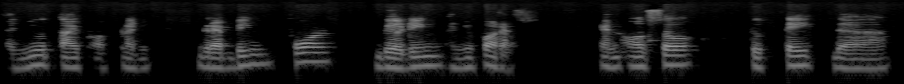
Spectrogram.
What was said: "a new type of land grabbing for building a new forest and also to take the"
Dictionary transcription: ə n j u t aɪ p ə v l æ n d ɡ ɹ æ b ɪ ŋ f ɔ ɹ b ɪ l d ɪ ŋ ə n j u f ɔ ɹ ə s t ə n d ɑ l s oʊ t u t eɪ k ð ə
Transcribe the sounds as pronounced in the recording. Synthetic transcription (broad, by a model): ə n j u t aɪ p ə p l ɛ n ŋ ɡ ɹ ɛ b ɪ ŋ f ɔ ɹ b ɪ l d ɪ ŋ ə n j u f ɔ ɹ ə s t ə n ɑ l s oʊ t u t eɪ k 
